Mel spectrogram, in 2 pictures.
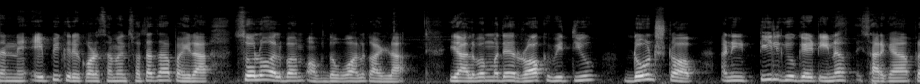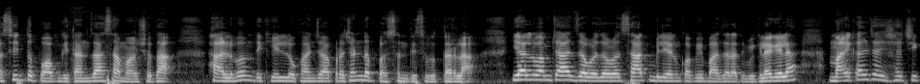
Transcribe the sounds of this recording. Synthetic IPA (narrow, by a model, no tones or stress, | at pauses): anːeʔepikɾekɔɾɖsəmed̪sʋət̪at͡sapəɦilasoloəlbəmɔfd̪əʋɔlkaɽla̰ | jaəlbəmːəd̪ʱːjeɾɔkʋit̪ju | ɖoɳʈsʈɔp̚ | aɽ̃iʈilɡjuɡeʈinəfsaɾkʰjãpɾəsid̪ʱːəpɔpɡʱit̪ãnt͡sasamaʋeɕɦot̪a̰haəlbəmd̪ekʰiːlːokãɲt͡ɕjapɾət͡ɕəɳɖəpəsənd̪isud̪t̪əɾla̰ | jaəlbəmt͡ɕjad͡zəʋəɭd͡zəʋəɭsat̪milijənkɔpibad͡zaɾat̪ʋiɡʱljaɡelja | majkəlt͡ɕjaeɕat͡ɕiː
